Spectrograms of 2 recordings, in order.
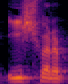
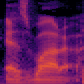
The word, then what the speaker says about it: Ishwara: People don't mess it up because most people in this country, when they see the spelling of the name, would say Ezwara, which is not the way it's pronounced, right.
